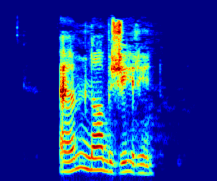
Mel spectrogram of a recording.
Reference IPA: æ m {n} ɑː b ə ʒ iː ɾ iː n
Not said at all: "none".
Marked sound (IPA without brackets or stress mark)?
n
